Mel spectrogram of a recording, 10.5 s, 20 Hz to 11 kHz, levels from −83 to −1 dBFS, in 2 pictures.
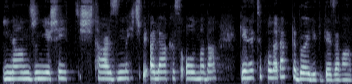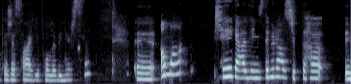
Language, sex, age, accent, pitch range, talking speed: Turkish, female, 10-29, native, 230-305 Hz, 120 wpm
